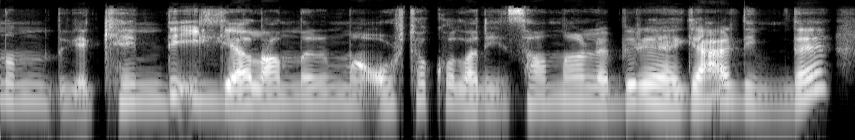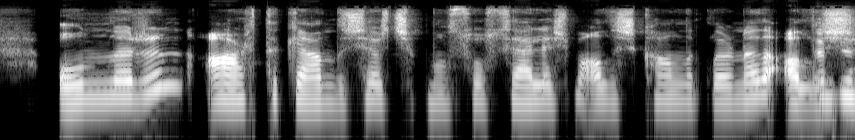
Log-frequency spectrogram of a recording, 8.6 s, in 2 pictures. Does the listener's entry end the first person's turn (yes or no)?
no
